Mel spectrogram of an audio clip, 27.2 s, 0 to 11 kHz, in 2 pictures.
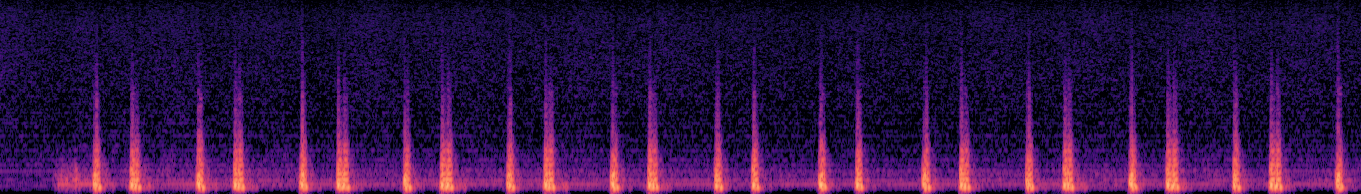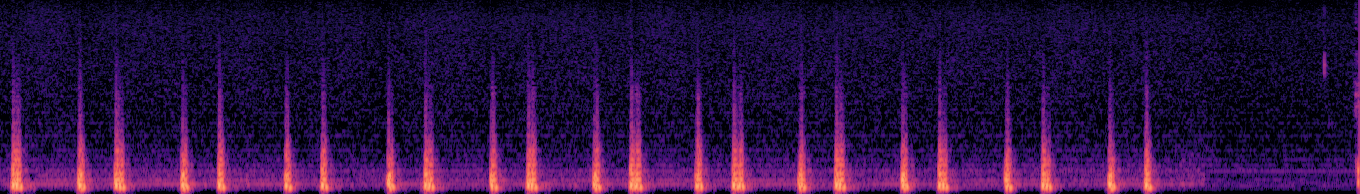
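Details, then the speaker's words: Normal inspiratory (physiological) splitting of the second heart sound, with breath sounds removed by special sound filters; regular heart sounds near 58 per minute, S2 split only during inspiration and single on expiration. "في الحالة اللي جاية صوت التنفس إحنا شلناه عن طريق ساوند فلترز خاصة ومسموع النورمال انسبيراتلي سبيتنج بتاع السكند ساوند لوحده."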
